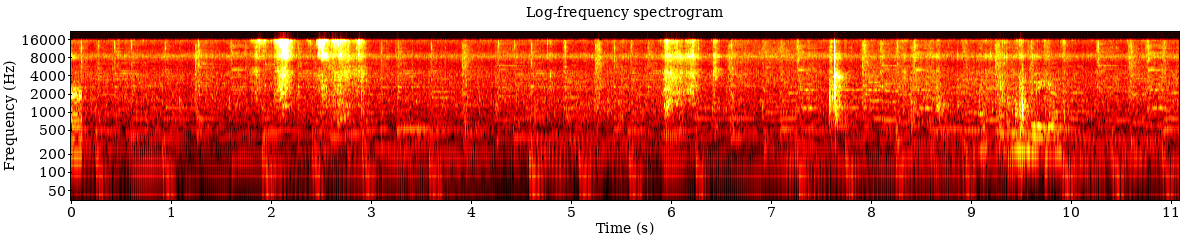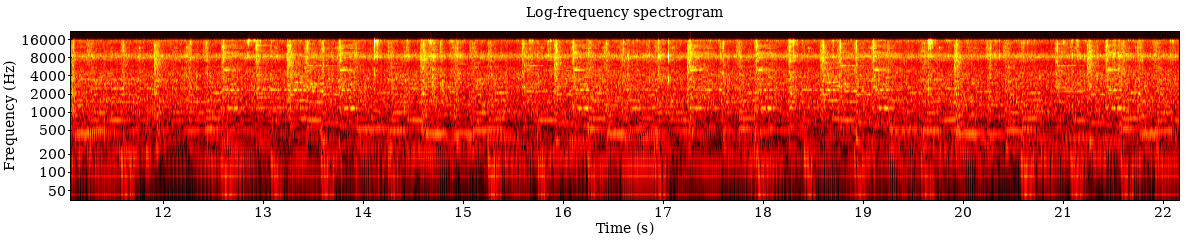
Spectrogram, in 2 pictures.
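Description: Background music with a steady pattern, and a few short knocks and clicks from plastic containers and food packs being handled on a table, the loudest about nine and a half seconds in.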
